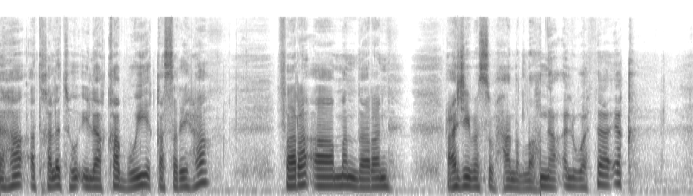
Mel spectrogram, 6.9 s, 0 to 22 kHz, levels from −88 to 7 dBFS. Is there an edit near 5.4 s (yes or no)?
yes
